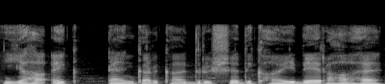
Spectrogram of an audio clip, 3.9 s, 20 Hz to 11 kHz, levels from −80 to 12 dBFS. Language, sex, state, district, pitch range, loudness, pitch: Hindi, male, Jharkhand, Ranchi, 110-125 Hz, -17 LUFS, 120 Hz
